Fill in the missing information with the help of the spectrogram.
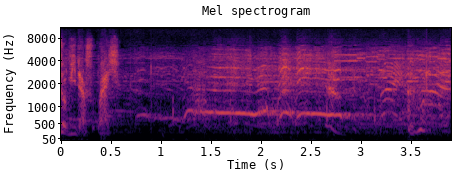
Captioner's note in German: Geschrei und Gebrüll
